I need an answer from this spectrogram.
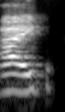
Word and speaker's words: I'd: Pero recuerden que si lo hacen por I'd, se tiene que escuchar la D esa.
